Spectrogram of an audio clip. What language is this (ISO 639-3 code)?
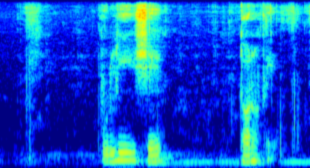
ben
